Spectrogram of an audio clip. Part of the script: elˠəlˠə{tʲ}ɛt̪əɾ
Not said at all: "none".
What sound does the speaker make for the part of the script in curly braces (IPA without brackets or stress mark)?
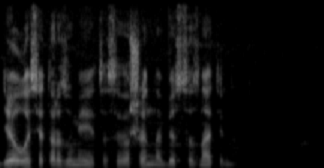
sʲ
